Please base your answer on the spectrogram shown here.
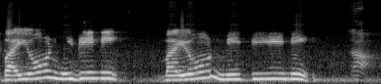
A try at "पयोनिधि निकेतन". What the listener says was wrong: இல்ல இல்ல பயோநிதி நிகேதன அப்படி பிரிச்சுக்கோ. நீ சொல்லும் போது அந்த நீ சவுண்ட் கேட்கல எங்களுக்கு.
